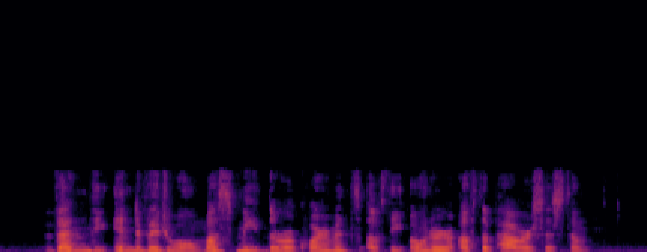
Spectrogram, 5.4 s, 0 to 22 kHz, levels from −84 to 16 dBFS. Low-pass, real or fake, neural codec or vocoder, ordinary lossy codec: 7.2 kHz; real; none; MP3, 48 kbps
